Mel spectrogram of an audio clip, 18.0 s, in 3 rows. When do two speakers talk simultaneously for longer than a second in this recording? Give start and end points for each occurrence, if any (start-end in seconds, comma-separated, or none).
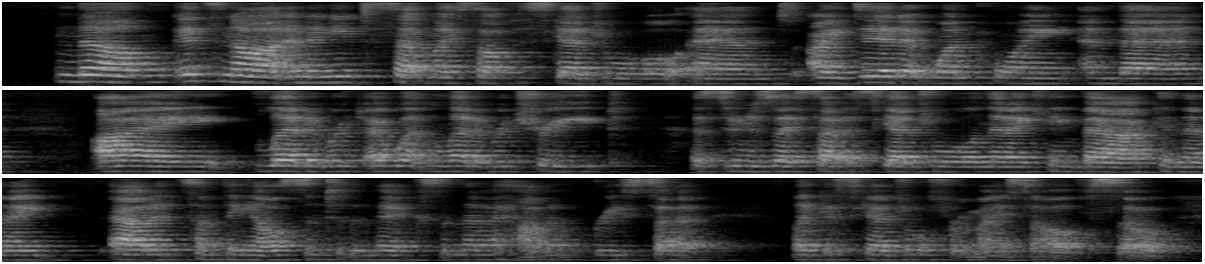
none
